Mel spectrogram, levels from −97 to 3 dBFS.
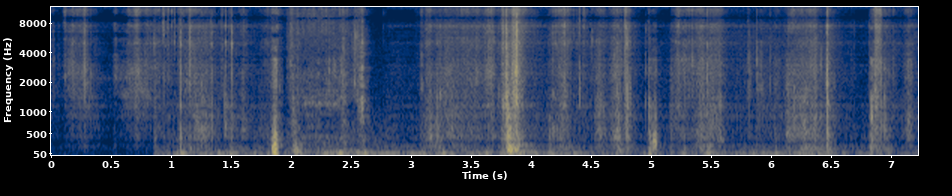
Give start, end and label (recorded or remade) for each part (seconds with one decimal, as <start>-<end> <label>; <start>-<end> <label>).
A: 0.0-1.9 remade; 1.9-2.8 recorded; 2.8-7.2 remade

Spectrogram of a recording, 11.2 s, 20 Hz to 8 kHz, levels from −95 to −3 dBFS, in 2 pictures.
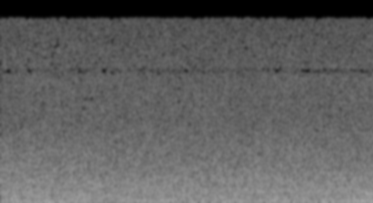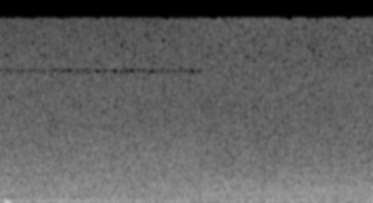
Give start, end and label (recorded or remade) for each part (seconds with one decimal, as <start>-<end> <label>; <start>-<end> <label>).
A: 0.0-4.5 remade; 4.5-11.2 recorded

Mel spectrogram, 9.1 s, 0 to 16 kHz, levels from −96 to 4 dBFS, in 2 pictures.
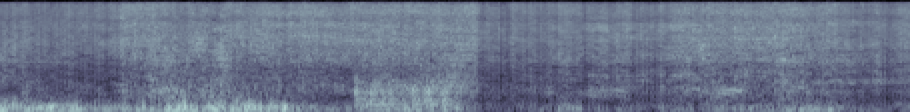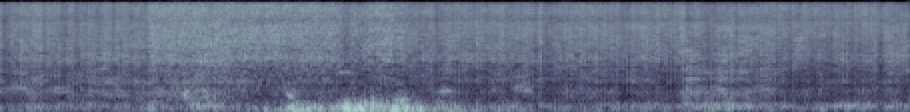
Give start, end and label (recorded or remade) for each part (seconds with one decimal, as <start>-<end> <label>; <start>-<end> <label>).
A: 0.0-0.6 remade; 0.6-2.4 recorded; 2.4-3.4 remade; 3.4-4.2 recorded; 4.2-5.3 remade; 5.3-6.6 recorded; 6.6-9.1 remade

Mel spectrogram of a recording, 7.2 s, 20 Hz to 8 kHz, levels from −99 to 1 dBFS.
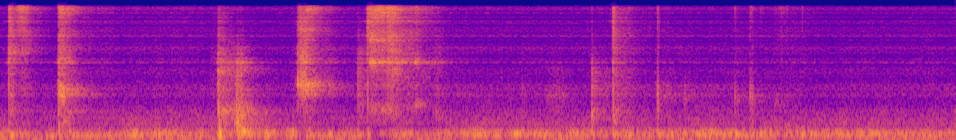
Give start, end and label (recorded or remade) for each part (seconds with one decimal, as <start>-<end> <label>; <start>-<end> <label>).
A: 0.0-7.2 remade

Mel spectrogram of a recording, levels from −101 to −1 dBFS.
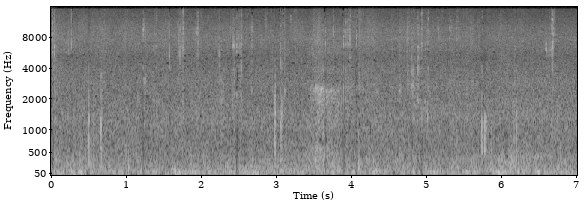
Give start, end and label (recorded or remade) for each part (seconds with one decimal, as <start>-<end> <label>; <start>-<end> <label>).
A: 0.0-7.0 recorded

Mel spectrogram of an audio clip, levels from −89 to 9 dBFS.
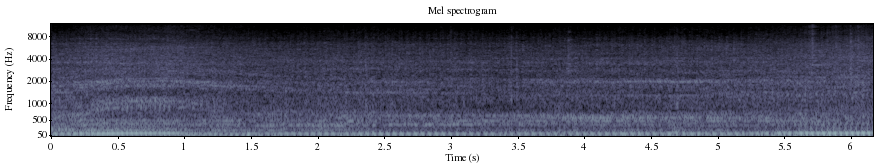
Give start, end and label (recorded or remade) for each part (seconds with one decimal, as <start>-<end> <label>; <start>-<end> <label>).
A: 0.0-6.2 recorded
